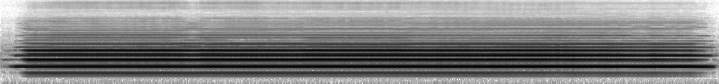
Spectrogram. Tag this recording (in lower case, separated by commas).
music, woodwind instrument, musical instrument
